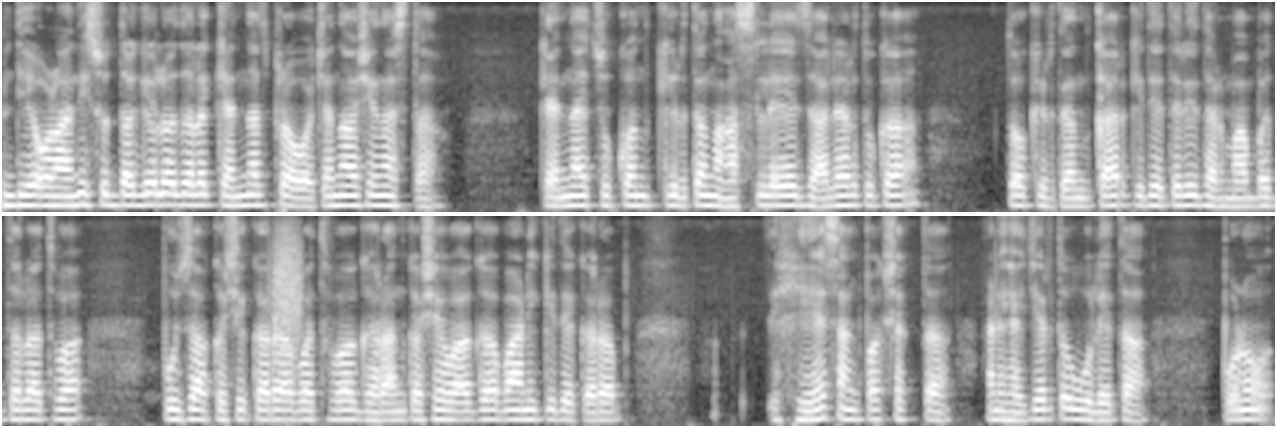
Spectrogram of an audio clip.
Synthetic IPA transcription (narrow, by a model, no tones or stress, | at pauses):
d̪eʋɭãniːsud̪ʱːaɡelod͡zalakɛnːat͡spɾəʋət͡ɕənaəɕenəst̪a | kɛnːat͡sukənkiɾt̪ənɦasled͡zaljaɾt̪uka | t̪okiɾt̪ənkaɾkit̪̬et̪əɾiːd̪ʱəɾmabəd̪ːələt̪ʰʋa | pud͡zakəɕekəɾəbət̪ʰʋaɡʱəɾãnkəɕeʋaɡəbaɽ̃ikit̪ekəɾəb | hesãŋɡ̚pakɕək̚t̪aː | ɽ̃iɦed͡ʑeɾt̪oulet̪a | pəɳ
